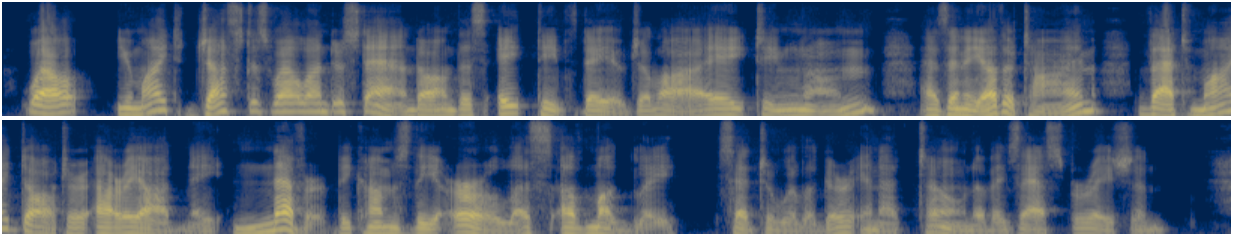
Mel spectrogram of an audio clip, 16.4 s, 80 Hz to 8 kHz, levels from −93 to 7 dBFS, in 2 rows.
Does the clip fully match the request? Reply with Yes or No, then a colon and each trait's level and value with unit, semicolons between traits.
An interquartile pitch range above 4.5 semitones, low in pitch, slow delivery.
Yes: average, 4.9 semitones; low, 100 Hz; slow, 130 wpm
